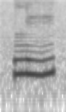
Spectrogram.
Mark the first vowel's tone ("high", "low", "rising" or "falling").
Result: rising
